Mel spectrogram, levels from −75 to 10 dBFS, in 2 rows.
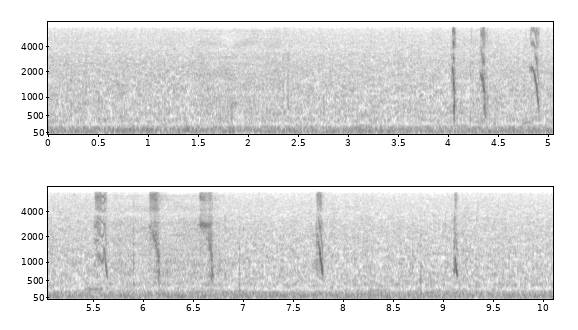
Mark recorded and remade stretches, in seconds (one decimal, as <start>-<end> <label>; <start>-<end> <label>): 0.0-1.5 recorded; 1.5-2.3 remade; 2.3-5.7 recorded; 5.7-6.8 remade; 6.8-10.1 recorded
